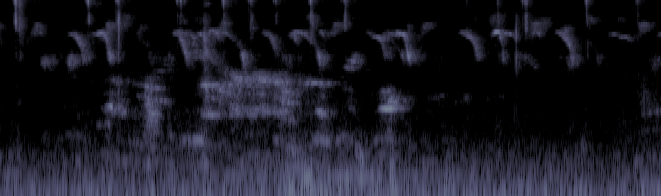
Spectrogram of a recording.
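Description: Faint twittering of small birds: quick, short falling chirps, several a second, with a soft rustle about two seconds in.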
